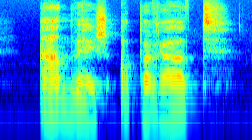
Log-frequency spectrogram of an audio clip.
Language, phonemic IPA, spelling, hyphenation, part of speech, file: Dutch, /ˈaːn.ʋɛi̯s.ɑ.paːˌraːt/, aanwijsapparaat, aan‧wijs‧ap‧pa‧raat, noun, Nl-aanwijsapparaat.ogg
- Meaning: pointing device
